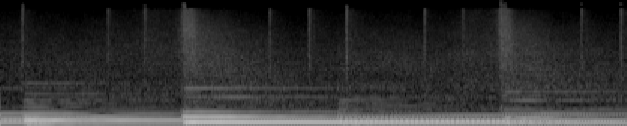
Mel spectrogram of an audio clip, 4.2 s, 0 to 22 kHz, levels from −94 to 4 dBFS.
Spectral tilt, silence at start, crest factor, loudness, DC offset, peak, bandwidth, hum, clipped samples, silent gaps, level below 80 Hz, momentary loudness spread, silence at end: -9 dB/octave; 0 s; 14 dB; -31 LUFS; under 0.1%; -18 dBFS; 15.5 kHz; none; under 0.1%; none; -62 dBFS; 9 LU; 0 s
